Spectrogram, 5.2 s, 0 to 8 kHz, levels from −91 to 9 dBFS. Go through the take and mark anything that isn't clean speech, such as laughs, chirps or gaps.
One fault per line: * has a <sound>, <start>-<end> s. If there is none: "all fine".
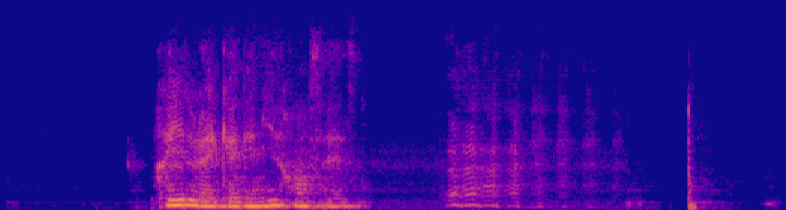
* has a laugh, 2.9-4.2 s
